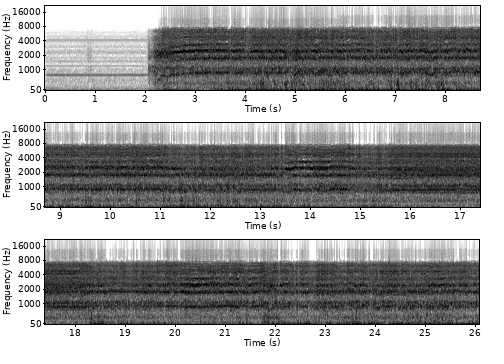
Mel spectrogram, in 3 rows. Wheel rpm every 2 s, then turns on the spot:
10, 200, 230, 230, 240, 220, 210, 210, 210, 230, 230, 220, 230.
none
